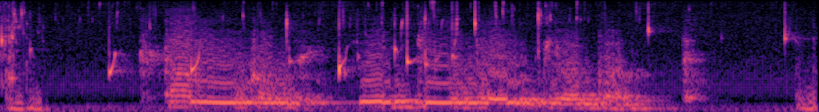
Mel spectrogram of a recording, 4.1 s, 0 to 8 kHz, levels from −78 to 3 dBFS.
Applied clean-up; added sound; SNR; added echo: none; Raindrop; 6 dB; none.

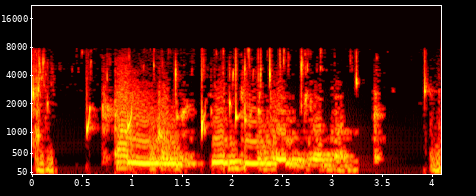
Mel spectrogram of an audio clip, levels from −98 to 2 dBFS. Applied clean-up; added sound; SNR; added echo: classical method spectral subtraction.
